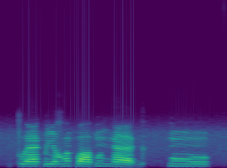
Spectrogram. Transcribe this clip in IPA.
tʷ æː k͡p i ʁ ũ ɓ ɒ ɓ ũ ŋ æ ɡ | k͡p ũː

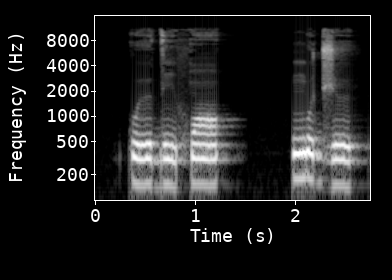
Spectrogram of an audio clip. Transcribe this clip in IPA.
kʷ ɨ˧ d i˧ f ɔ̃˦ | ŋ u˦ d͡ʒ ɨ˧

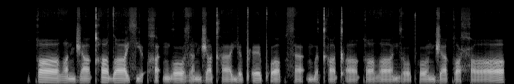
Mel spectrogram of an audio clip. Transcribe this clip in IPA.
q ɑː ðˤ a n d͡ʒ aː qʰ a dˤ ɛː sʲ ɔː ʔ χ a ʔ ŋ ɡ ɔː z ɑ n d͡ʒ ɑ kʰ aː j ɛ pʼ ɛː pʼ ɔː q s aː ʔ m b a kʰ ɑ kʼ ɑː q æ ðˤ ɛː n z ɔː pʰ ɔː n d͡ʒ ɛː q ɔ ħ ɑː

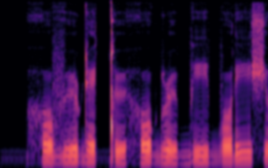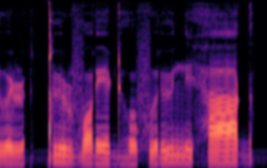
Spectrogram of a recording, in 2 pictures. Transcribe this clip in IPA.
h o v ʉ ɖ e ǃ ʉ h o ɡ ɭ ʉ b i b o ɾ i ʃ ɯ ɭ | ǃ ʉ ɭ v ɔ ɾ e ɖʱ o f ɯ ɾ ʉ n i h a ɡ

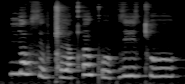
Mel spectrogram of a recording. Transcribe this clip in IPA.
ɲ ɒ˥ v s ə˩ v ǁ əː˩ qʰ o˥ w pʼ oː˩ k z eː˥ z cʰ oː˥

